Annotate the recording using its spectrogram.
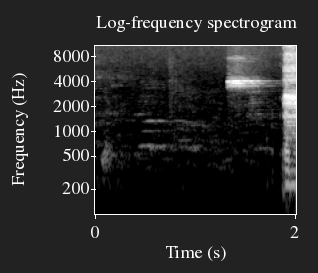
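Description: Quiet gymnasium background during a stoppage in a basketball game, with faint indistinct sounds from the court. About a second and a half in comes a brief high-pitched hiss.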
